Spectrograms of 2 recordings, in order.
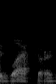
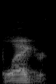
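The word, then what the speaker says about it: blackguard: back in the day you used to say black guard until i heard it pronounced blagger like blared ruins my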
